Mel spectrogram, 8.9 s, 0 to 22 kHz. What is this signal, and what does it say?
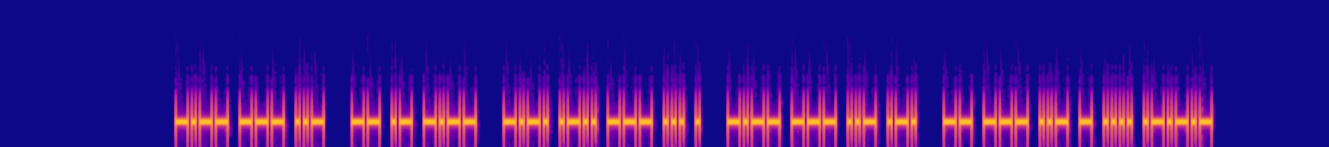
Morse code, heard as a keyed tone, about 44 wpm, 700 Hz. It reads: YOU MAY CLOSE YOUR MOUTH.
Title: Sentences from Top 1500 Words 45wpm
